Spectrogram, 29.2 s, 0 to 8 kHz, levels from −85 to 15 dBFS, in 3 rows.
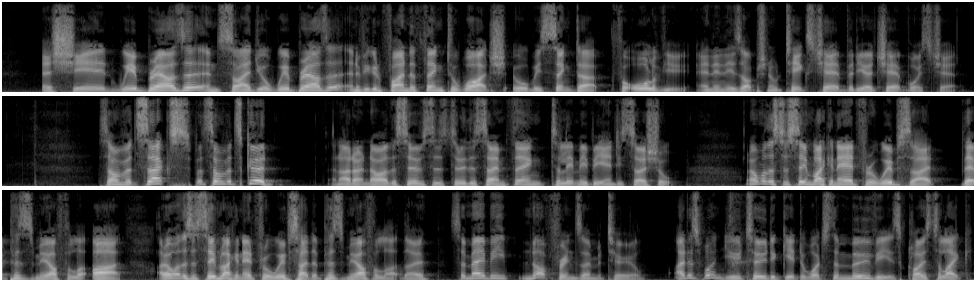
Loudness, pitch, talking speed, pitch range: -21 LUFS, 155 Hz, 245 wpm, 130-175 Hz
